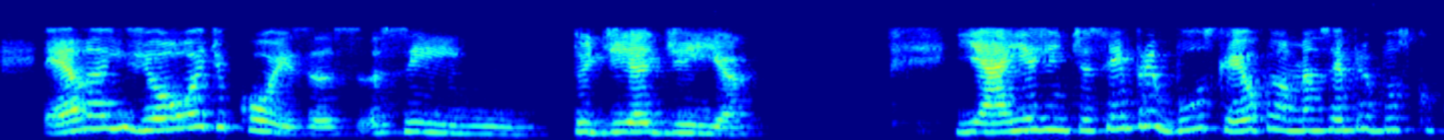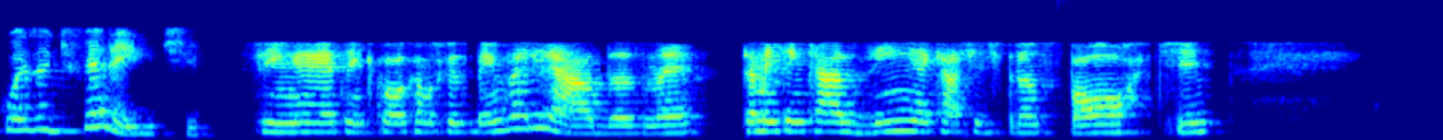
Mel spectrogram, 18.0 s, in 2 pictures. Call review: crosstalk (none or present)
none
